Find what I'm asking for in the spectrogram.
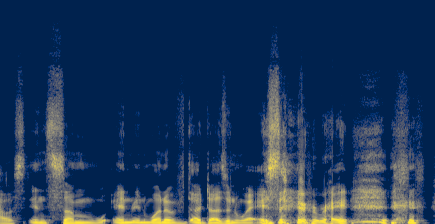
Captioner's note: laughs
